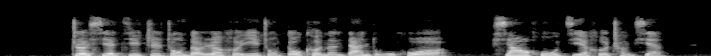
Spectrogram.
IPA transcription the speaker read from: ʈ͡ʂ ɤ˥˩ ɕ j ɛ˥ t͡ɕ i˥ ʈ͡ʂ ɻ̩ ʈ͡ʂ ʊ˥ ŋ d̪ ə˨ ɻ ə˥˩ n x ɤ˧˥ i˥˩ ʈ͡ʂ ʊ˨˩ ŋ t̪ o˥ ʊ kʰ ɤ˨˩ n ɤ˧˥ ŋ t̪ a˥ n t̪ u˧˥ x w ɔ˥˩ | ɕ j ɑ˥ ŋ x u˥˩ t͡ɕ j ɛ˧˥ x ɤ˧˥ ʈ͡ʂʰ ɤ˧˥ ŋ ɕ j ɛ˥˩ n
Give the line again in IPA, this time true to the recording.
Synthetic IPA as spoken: ʈ͡ʂ ɤ˥˩ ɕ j ɛ˥ t͡ɕ i˥ ʈ͡ʂ ɻ̩ ʈ͡ʂ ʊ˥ ŋ d̪ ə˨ ɻ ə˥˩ n x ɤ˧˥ i˥˩ ʈ͡ʂ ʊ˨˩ ŋ t̪ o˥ ʊ kʰ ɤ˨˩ n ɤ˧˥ ŋ t̪ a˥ n t̪ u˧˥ x w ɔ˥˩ | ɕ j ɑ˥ ŋ x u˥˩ t͡ɕ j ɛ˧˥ x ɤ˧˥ ʈ͡ʂʰ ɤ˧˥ ŋ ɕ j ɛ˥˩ n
